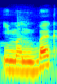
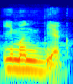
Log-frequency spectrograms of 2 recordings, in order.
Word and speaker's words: Иманбек: Ну, там я, видимо, неоднозначно как-то высказался, плюс ко всему половина комментариев состоит из того, что меня поправляют люди, как правильно говорить, не Иманбек, а Иманбек.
